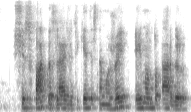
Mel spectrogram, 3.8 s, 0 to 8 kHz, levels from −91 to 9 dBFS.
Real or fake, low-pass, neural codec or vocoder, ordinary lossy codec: real; 7.2 kHz; none; Opus, 16 kbps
